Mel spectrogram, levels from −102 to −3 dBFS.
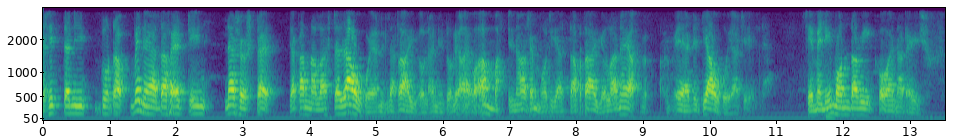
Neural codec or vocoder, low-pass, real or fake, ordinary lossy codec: none; 3.6 kHz; real; none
